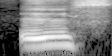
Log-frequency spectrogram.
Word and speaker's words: Uce: When we say Oos, y'all say O, and Oos, if I remember correctly, is spelled UCE.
